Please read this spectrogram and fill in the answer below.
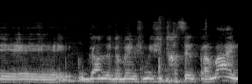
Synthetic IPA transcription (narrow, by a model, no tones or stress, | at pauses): e | ɡamleɡabejʃmiʃ̬et̪χasenpaːmaim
